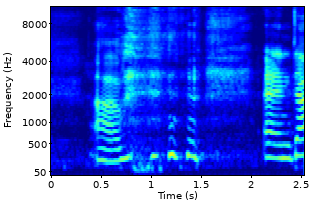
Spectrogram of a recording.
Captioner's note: laughs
